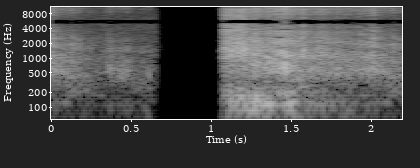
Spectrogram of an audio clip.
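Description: Gunshot sound effect played twice, identically: a loud, sudden blast whose tail dies away and is cut off, then the same shot again about a second in, still fading at the end.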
